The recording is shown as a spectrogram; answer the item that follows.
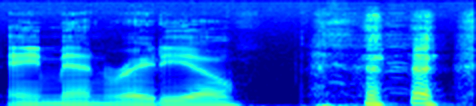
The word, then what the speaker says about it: AMXN Radio: project right now called Amen Radio, although it's spelled AMXN Radio for some reason, but it's pronounced Amen Radio.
